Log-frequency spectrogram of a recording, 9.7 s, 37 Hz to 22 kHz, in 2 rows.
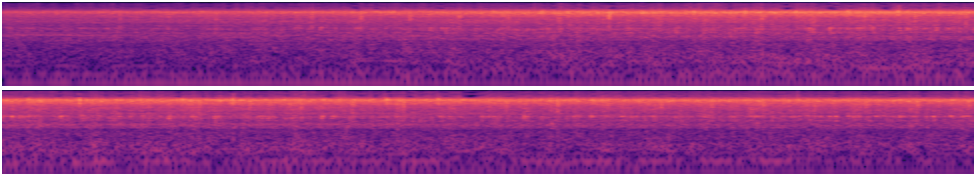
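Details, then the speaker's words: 2005 BMW X3 (M54 engine) at idle: rough chattering rattle and grinding from the front of the engine; serpentine belt tensioner worn and wobbling, heard also via screwdriver on tensioner. "As you can see, the tensioner is wobbling around and it's also making a lot of [Music] noise. Now, we're going to use a more scientific method to let you hear the noise. Putting a screwdriver on the tensioner. You can hear the vibration and all the grinding that's coming out of it."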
